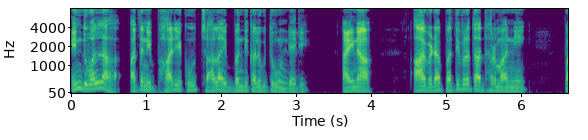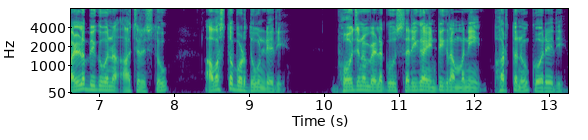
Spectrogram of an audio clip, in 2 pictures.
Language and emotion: Telugu, neutral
